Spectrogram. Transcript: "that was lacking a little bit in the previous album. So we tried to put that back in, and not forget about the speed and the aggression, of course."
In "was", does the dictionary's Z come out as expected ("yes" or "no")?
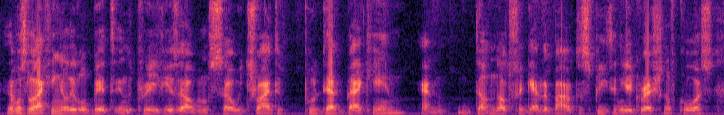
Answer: yes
